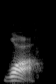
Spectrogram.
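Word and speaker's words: waw: The next consonant or letter is wa, W-A-W, wa. Wa, as in way.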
